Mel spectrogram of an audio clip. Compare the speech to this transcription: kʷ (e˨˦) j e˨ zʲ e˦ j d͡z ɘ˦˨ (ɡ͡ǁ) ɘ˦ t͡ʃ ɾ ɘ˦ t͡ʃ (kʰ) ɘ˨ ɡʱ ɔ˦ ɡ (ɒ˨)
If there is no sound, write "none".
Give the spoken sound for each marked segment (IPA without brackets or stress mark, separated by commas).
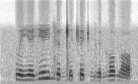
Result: e˨, ɡ͡ǁ, ɡʱ, ɒ˨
